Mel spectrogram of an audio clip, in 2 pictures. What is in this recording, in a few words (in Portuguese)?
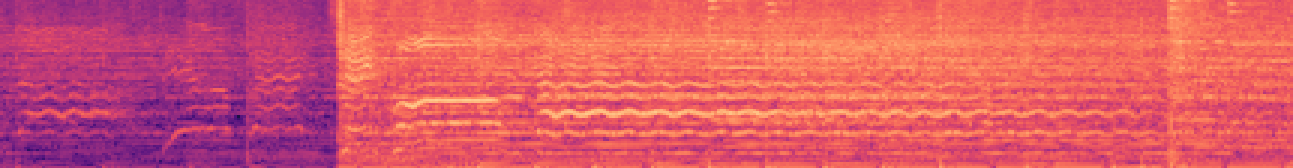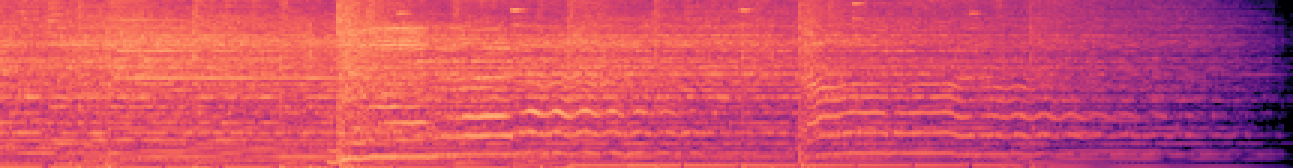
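Aniversário Evangélico para Pai Masculino, telemensagem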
